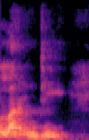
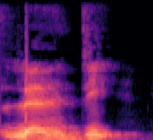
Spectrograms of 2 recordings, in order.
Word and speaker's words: lundi: It's not landi. It is lundi cuz U N is un.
